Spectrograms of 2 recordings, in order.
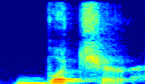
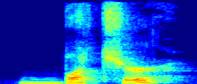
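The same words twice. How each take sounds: First: The first vowel is rounded with rounded lips. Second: The first vowel is flat and unrounded. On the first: The speaker calls it right. "actually it's a much rounder sound" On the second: The speaker calls it wrong. "The pronunciation that I heard was butcher"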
